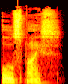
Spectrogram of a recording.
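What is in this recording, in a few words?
"allspice", British English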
